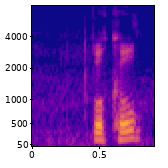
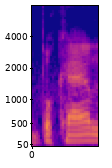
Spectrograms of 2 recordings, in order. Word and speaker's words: Buachaille: around and you've got the Buckle not the book L as I've been pronouncing buckle etymore the little cottage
